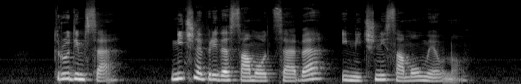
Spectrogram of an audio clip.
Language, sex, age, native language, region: Slovenian, female, 18-29, Slovenian, Drava region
